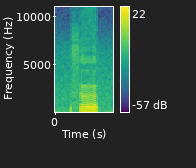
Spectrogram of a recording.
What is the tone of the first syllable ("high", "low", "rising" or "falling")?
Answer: high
